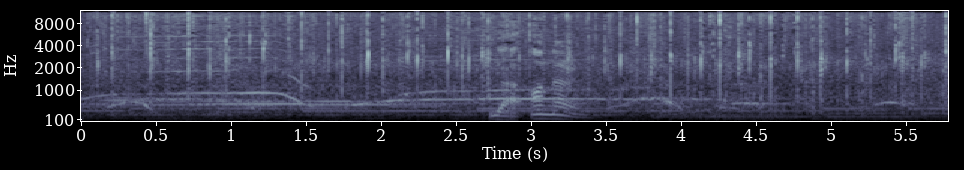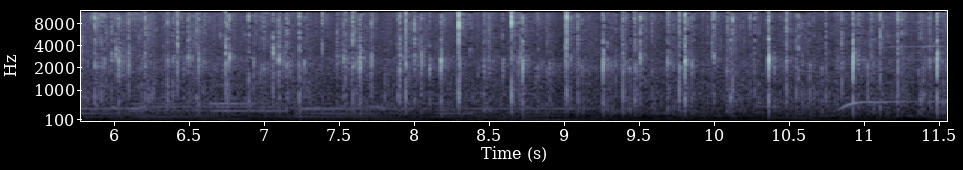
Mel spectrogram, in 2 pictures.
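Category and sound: crowd, audience clapping hands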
